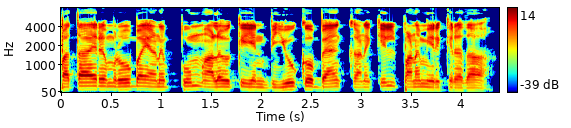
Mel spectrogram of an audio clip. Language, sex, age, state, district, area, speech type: Tamil, male, 30-45, Tamil Nadu, Viluppuram, urban, read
